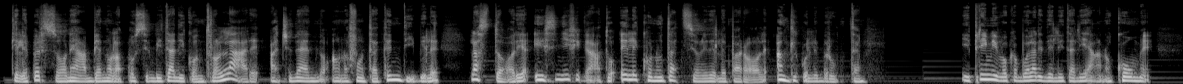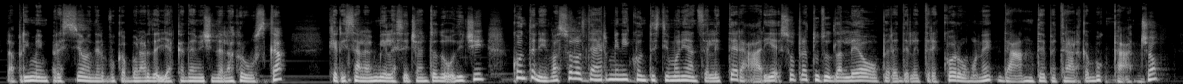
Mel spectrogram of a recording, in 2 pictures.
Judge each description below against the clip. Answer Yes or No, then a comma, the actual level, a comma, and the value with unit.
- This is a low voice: No, medium, 160 Hz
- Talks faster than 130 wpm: Yes, average, 145 wpm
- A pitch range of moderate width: Yes, average, 4.6 semitones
